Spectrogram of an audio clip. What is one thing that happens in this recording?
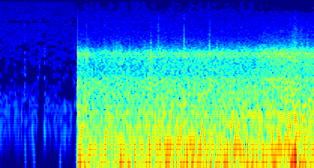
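A car drives fast along a highway with a steady roar of tyres and engine.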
